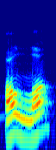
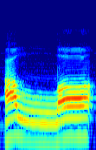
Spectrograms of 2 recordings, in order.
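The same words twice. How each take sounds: First: The first vowel is rounded toward an o sound. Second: The first vowel is an open a sound. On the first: The speaker calls it wrong. "Jangan kita membaca o" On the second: The speaker calls it right. "Harusnya dibaca adalah a"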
